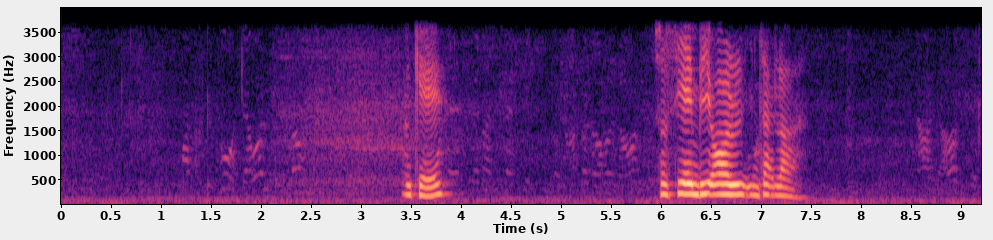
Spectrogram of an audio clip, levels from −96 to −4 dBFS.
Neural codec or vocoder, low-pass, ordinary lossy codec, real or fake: none; 3.6 kHz; none; real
